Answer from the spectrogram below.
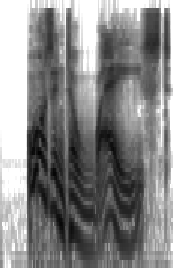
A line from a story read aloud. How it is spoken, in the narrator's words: DeChamp said, chuckling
